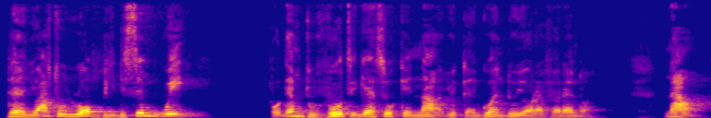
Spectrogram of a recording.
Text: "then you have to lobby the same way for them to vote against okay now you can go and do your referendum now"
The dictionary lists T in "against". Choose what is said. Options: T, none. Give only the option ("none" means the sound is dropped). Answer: none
